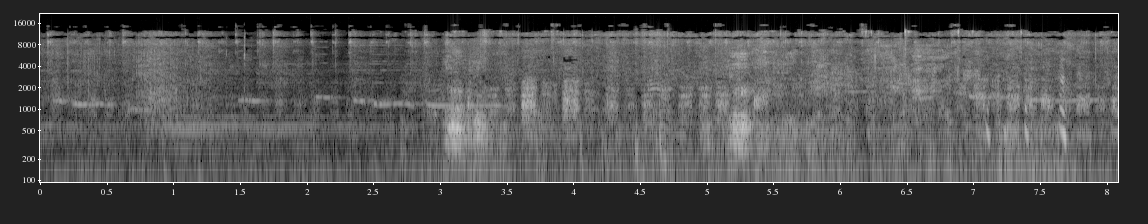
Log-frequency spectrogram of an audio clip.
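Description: Background music with steady held notes, then a dog barks loudly twice, about three and five seconds in. Near the end it gives a quick run of short, pitched calls.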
